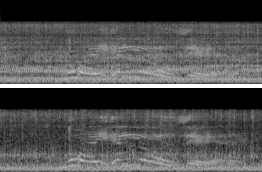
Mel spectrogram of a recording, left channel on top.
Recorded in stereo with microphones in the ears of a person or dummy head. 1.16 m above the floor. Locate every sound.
0.5 s laughter: 5° left (ahead or behind)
